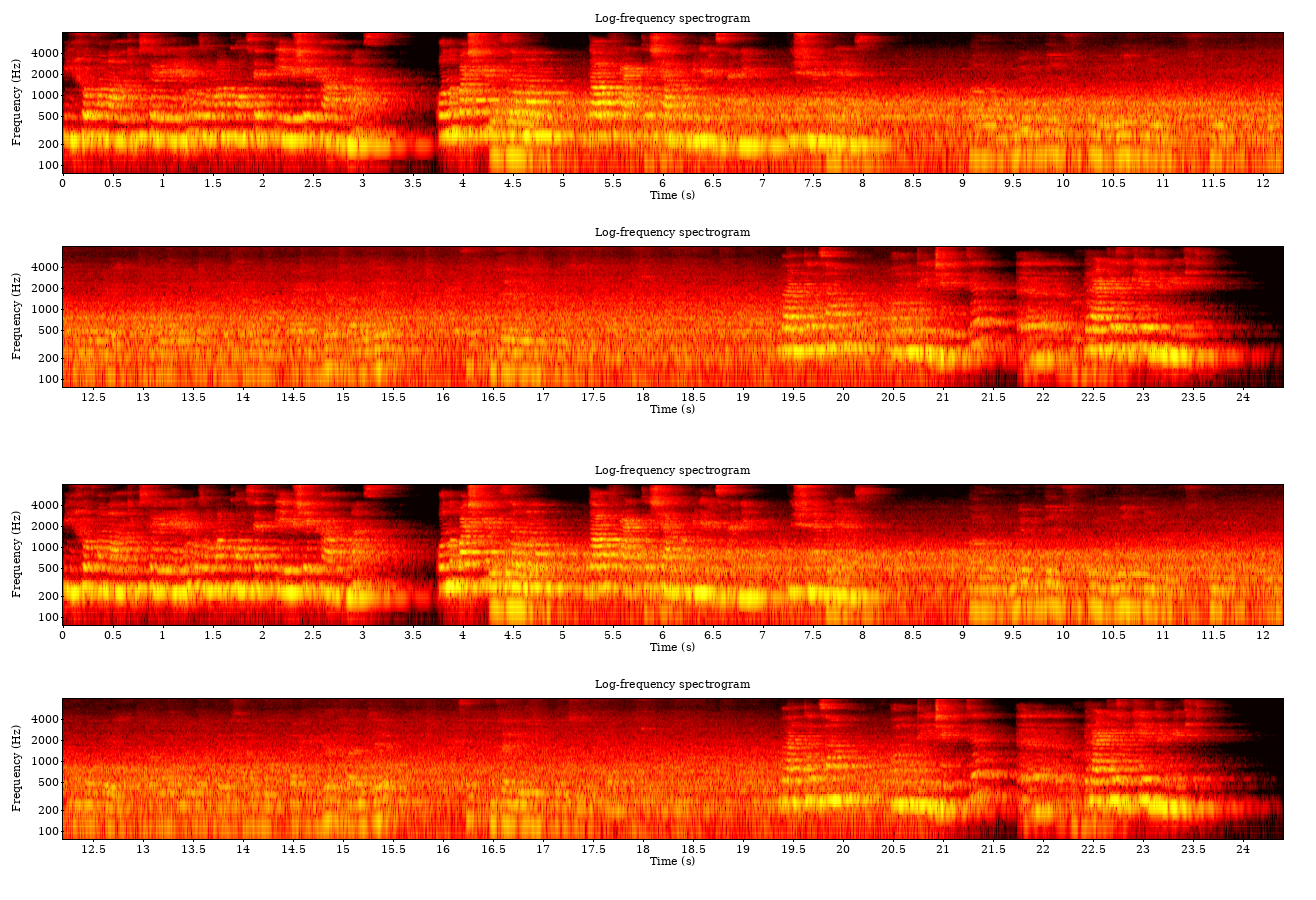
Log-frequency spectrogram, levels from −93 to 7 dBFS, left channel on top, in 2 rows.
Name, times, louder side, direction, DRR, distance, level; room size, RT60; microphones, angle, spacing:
voice 1, 0.0-3.1 3.7-4.9 5.2-8.0 19.4-20.2 20.5-21.5 21.7-23.6, equal, 5° left, -7 dB, 0.8 m, -25 dB
sound 1, 4.3-20.9, left 1 dB, 30° left, 0.4 m, -34 dB
voice 2, 4.3-4.7 6.0-6.1 7.6-8.1 9.1-15.5 16.2-18.7 22.3-22.6, right 1 dB, 25° right, -6 dB, 0.5 m, -33 dB
4.2 x 3.6 x 2.6 m, 1.4 s
head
